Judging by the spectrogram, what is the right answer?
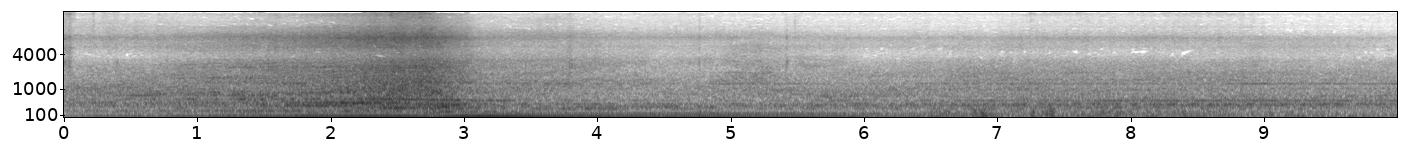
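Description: A vehicle passing by at speed, its rumble and tyre hiss swelling to a peak about two and a half seconds in and fading away over the next few seconds, over a steady background rumble of the road.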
